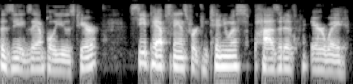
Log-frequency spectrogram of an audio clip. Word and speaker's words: CPAP: the example used here CPAP stands for continuous positive airway pressure and what is unique about an acronym is that we can actually put it together and pronounce it as a word so CPAP in this case and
